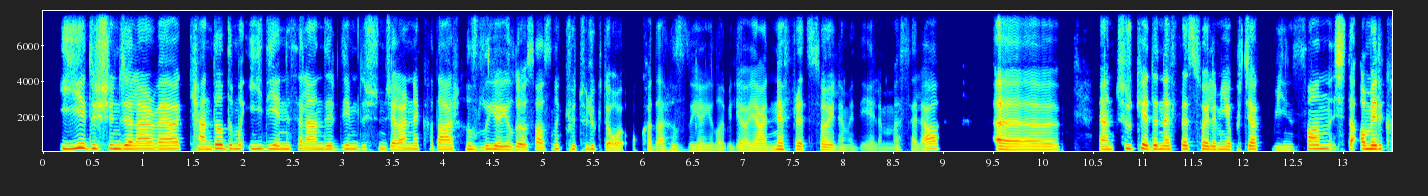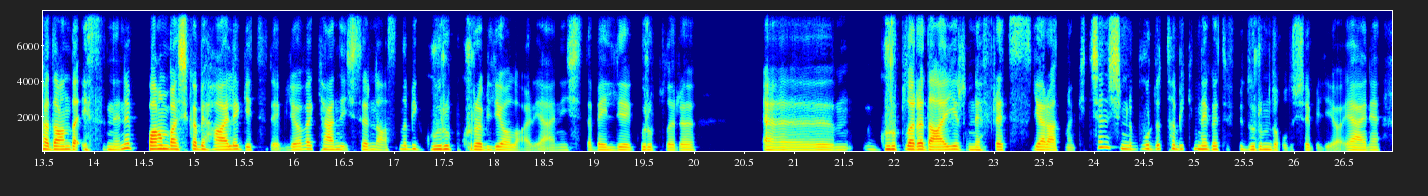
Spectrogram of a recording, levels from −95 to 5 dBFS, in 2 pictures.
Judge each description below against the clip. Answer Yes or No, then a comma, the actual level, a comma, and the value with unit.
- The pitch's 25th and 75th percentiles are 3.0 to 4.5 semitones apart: Yes, average, 3.9 semitones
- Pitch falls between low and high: Yes, medium, 175 Hz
